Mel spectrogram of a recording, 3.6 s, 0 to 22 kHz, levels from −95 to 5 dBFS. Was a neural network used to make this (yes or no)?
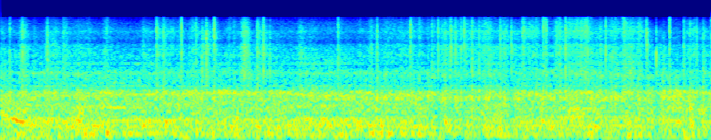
yes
